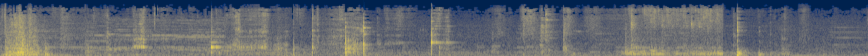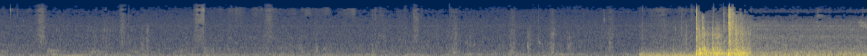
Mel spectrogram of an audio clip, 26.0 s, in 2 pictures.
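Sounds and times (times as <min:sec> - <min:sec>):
pan clinking against glass bowl: 0:06.4 - 0:06.8.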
